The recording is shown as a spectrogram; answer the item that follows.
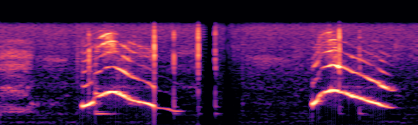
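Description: Domestic cat meowing twice: each is a drawn-out call about a second long that rises and then falls in pitch. A few sharp clicks come between the two calls.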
